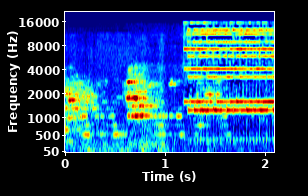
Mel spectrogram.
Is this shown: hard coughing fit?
no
